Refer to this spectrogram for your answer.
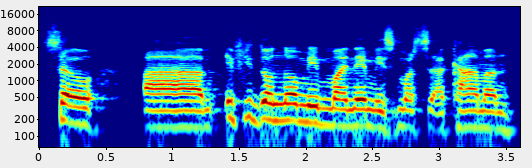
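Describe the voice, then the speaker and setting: A man's voice: a little high, moderate pace, a bit bright. A man in his thirties from Hungary with a Hungarian accent, explaining mindset ideas in an informal talk while sharing his screen, hesitant with many fillers and restarts. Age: 30s. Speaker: mindset coach.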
